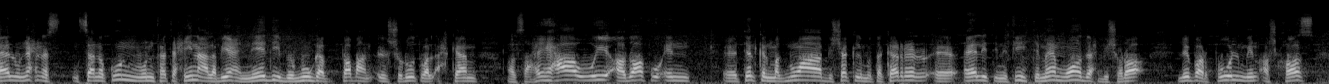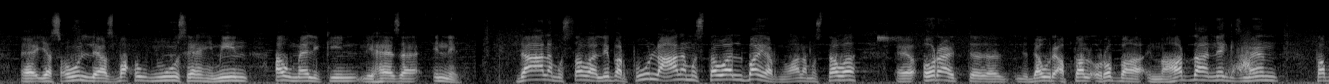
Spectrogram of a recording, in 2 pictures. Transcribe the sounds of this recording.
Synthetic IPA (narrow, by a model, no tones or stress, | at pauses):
ʔæːluʔnːʔeħnæsænækuːnmʊnfæt̪ɪħiːnʕalæbiːʕɪnːæːd̪ibɪmuːɡæb̚t̪ˤɑbʕɑnɪʃːʊɾuːt̪ˤwɪlʔa̰ħkæːm | ʔælsˤːɑħiːħɑwɪʔɑd̪ˤɑːfuʔɪnː | t̪ɪlkælmæɡmuːʕabɪʃæklmʊt̪ækærːɪɾʔæːlɪt̪ʔɪnːfiːht̪ɪmæːmwɑːd̪ˤeħbɪʃɪɾˤɑːʔ | lɪveɾˤpuːlmɪnʔɑʃxɑːsˤ | jæsʕuːnlɪʔɑs̬ˤbɑħumʊsæːhɪmiːnʔæwmæːlɪkiːnlɪɦæːzæʔɪnːæ̰ːd̪i | d̪æʕalæmʊst̪æwælɪveɾˤpuːlʕalæmʊst̪æwælbɑjɑɾˤnʕalæmʊst̪æwæ | ʔoɾʕet̪d̪æwɾiʔɑb̚t̪ˤɑːlʔoɾobːɑʔɪnːɑɦɑɾˤd̪ˤɑneɡzmæn | t̪ˤɑb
